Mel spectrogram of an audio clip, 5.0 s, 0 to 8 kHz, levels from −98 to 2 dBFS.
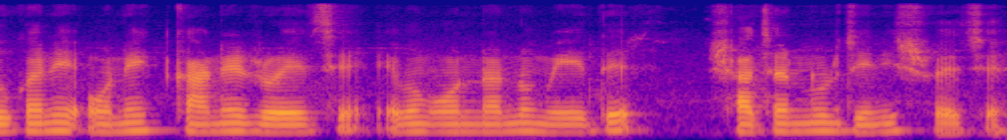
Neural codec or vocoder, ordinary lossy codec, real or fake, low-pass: none; none; real; 7.2 kHz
